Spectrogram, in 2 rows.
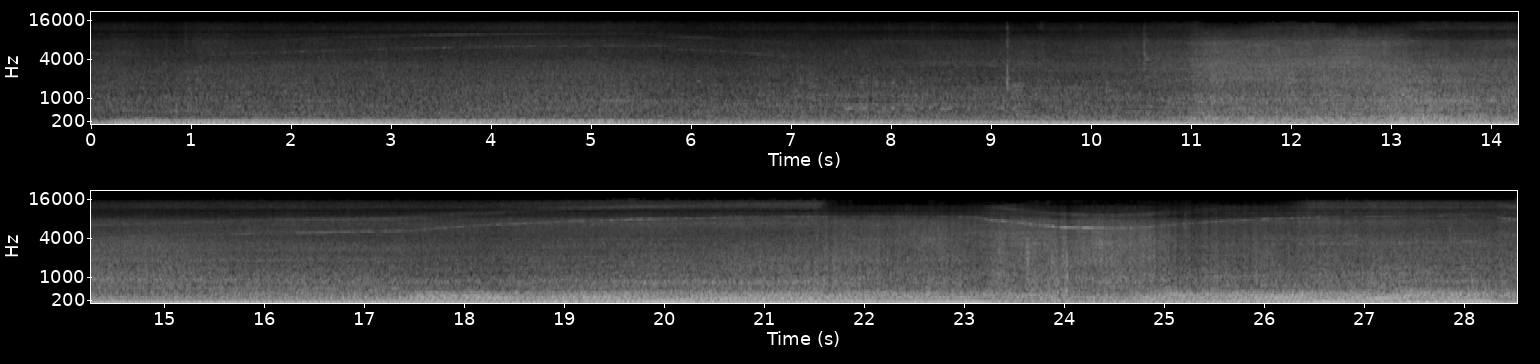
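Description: Kenworth W900 semi truck's diesel engine running steadily at highway speed, with road and wind noise. Twice, about eleven seconds in and again near twenty-three seconds, a louder rushing noise swells for a couple of seconds.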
